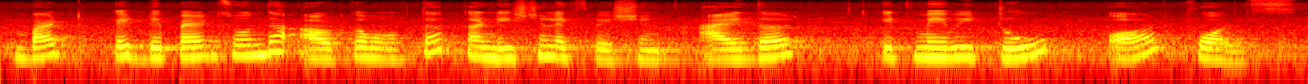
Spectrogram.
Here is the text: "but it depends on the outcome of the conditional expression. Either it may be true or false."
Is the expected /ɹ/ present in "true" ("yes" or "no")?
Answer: yes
